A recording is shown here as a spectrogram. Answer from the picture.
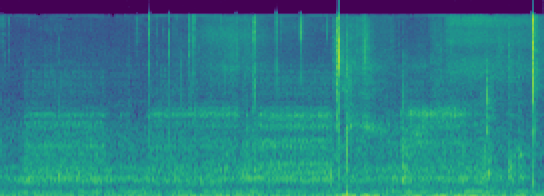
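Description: Heat-transfer vinyl being weeded with a hook tool, soft peeling and scraping with a sharp tick about two and a half seconds in, over the steady whir of a Cricut cutting machine running.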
